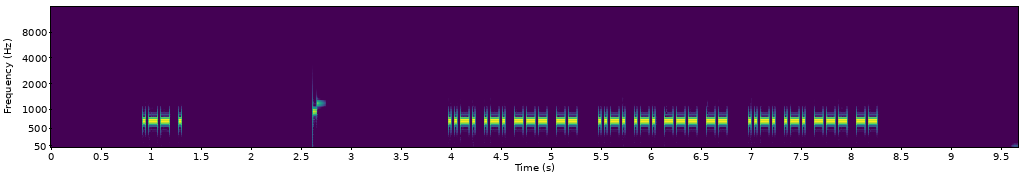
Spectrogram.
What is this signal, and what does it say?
Morse code, heard as a keyed tone, about 40 wpm, 700 Hz. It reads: WE FROM FROM FROM
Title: Top 100 Words Repeated 40wpm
